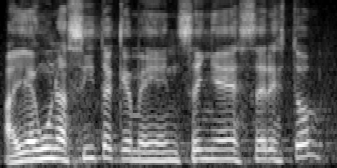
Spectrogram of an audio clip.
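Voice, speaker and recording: A man's voice: high voice, fairly even intonation, a little fast, vocal fry. A man teaching a Bible class as a pastor, often asking his listeners questions. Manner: asks the audience rhetorical questions. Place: church hall. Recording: long hall reverb.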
